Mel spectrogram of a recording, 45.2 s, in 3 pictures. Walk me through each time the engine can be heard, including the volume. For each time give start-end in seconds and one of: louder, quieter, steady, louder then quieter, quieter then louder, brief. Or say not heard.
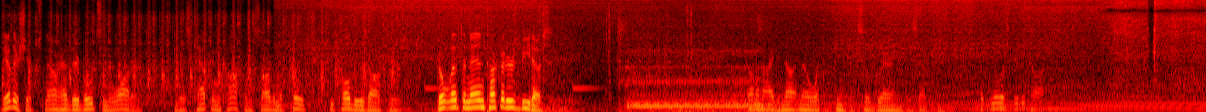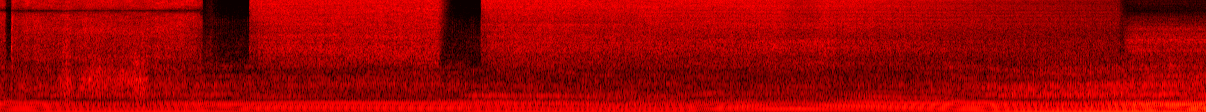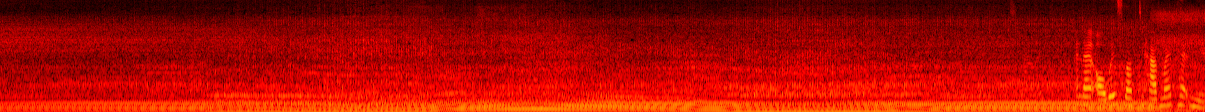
0.0-45.1 louder.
